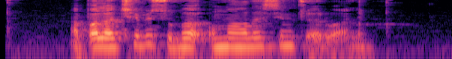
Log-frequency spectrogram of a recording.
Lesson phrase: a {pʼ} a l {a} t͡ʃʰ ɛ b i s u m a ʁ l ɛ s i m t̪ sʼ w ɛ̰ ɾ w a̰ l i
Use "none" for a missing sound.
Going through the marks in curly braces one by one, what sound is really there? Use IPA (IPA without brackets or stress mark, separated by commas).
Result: pʼ, a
